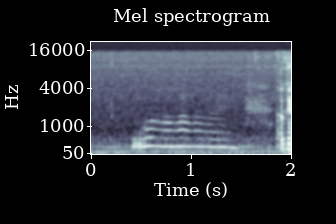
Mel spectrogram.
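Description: A woman's drawn-out, sing-song "wahh": one held vowel about a second long, its pitch sinking slightly, a playful mock-dramatic voice for a toy figure. A brief spoken "okay" comes at the very end.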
